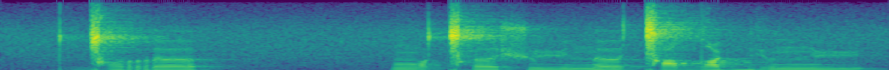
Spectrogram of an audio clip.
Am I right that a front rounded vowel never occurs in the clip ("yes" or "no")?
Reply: no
